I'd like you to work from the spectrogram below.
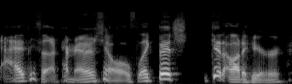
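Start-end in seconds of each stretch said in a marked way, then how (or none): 0.0-1.4 garbled, sneering mimicry of a snob; mocking parrot of a pompous remark; mocking pretentious. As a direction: mangle the words to mock someone pretentious. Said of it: "you pretentious little shit".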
